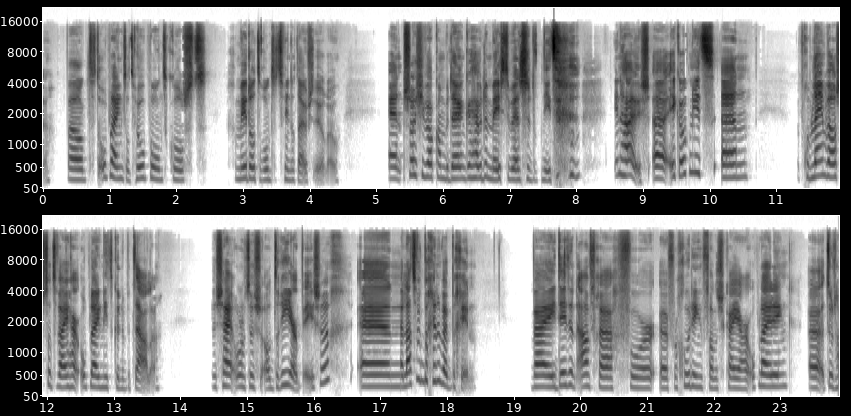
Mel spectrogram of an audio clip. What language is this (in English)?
Dutch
